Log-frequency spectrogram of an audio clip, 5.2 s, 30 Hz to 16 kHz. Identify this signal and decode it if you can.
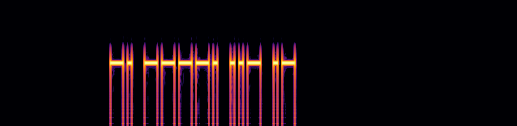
Morse code, heard as a keyed tone, about 28 wpm, 700 Hz. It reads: N9UA
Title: Easy Call Signs Repeated 2x - 28wpm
